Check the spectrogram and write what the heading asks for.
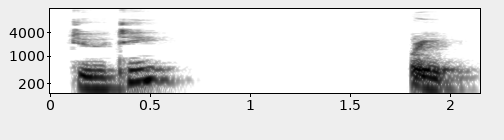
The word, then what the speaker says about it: duty-free: for you for duty the stress is on the second syllable duty-free duty free goods are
